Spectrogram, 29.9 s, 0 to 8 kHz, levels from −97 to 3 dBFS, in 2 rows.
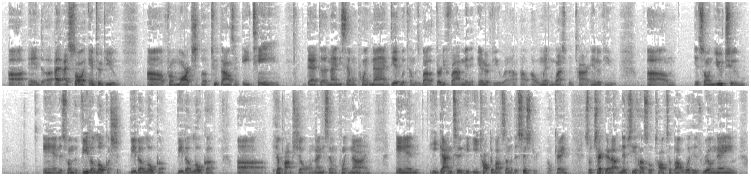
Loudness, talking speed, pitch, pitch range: -30 LUFS, 160 wpm, 90 Hz, 85-110 Hz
